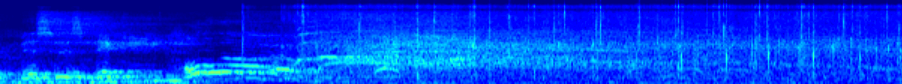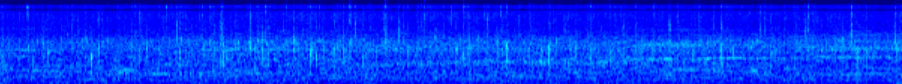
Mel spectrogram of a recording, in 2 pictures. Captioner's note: applause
